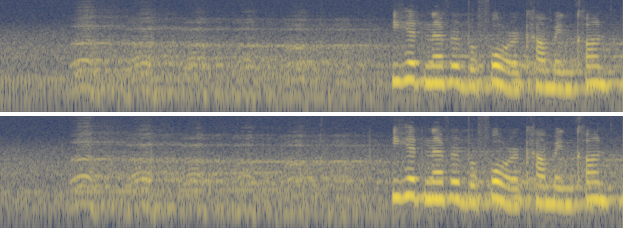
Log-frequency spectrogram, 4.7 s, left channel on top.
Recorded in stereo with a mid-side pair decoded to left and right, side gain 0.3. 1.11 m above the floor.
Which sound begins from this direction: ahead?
A woman speaking, at 2.9 s.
